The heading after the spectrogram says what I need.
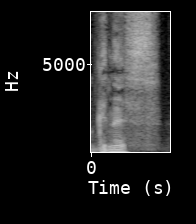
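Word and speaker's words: gneiss: sont finalement transformé en gnness ce que j'ai bien prononcé tout à fait tout à fait ça s écrit G n e I 2 S tout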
